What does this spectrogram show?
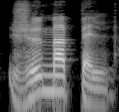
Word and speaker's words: je m'appelle: l'a déjà vu, que un e suivi de deux consonne, le e devient. Donc c'est je m' pe elle. Je m'appelle Je m'appelle Je m'appelle Voilà.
